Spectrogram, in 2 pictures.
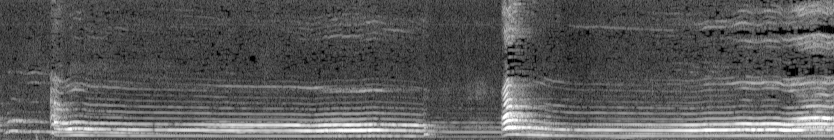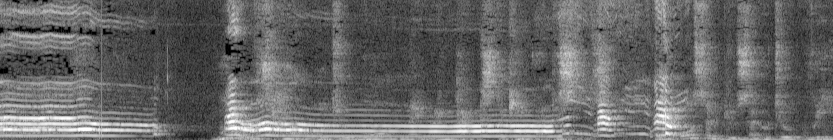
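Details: Dog answering David Attenborough's wolf call with drawn-out, level howls, each several seconds long with short gaps between, ending in rougher, broken yelping howls.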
